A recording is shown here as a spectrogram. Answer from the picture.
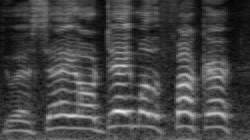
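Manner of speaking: high loud chant; hype yell. Real, not acted. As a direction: yell it like a rowdy fan.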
